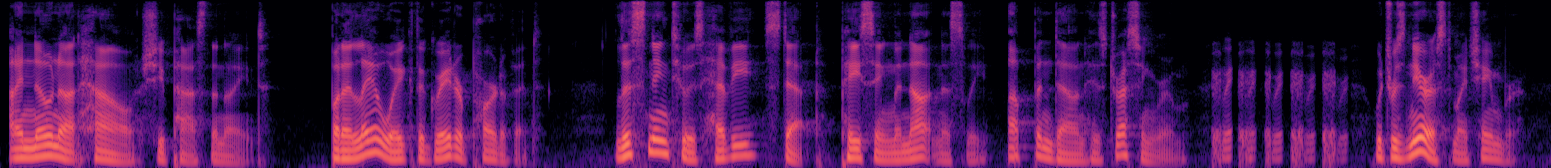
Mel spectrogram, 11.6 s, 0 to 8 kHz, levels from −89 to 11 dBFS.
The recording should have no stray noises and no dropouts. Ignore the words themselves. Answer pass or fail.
fail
